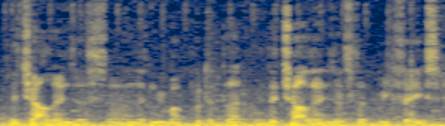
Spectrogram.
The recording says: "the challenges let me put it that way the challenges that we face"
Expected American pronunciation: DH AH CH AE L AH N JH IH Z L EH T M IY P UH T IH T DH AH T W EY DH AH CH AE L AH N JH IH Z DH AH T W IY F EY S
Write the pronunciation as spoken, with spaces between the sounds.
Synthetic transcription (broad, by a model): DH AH CH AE L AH N JH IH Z N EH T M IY P UH T IH T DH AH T W EY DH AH CH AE L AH N JH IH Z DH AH T W IY F EY S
